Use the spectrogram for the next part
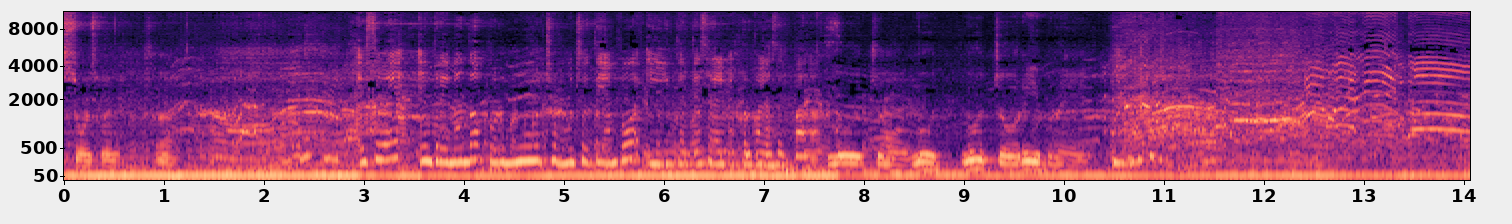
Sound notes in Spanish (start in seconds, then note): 6.3 Mackenyu hablando español al acabar la traducción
